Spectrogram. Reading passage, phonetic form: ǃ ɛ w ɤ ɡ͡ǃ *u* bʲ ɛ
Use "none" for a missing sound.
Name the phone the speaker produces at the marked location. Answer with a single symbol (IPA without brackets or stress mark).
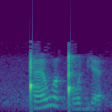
o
